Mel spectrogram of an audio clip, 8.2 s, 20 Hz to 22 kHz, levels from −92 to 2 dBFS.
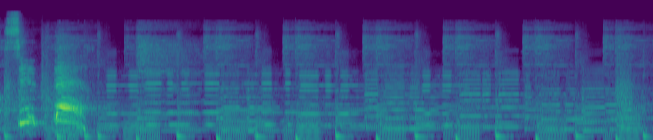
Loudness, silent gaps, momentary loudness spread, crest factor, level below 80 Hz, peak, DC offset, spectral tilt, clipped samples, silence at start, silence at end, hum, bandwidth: -33 LUFS; none; 18 LU; 26 dB; -54 dBFS; -8 dBFS; under 0.1%; -3 dB/octave; under 0.1%; 0 s; 0 s; none; 15.5 kHz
